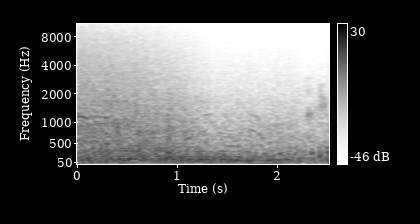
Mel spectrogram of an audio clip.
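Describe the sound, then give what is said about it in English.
A hostile helicopter coming in from the south roars loudly and steadily, its heavy low throb and broad rushing noise filling the whole stretch without any break or speech. “Helicopter coming in.”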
